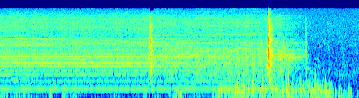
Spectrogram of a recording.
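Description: Level crossing warning bells ringing steadily over a low motor hum as the barrier booms rise, with two sharp clacks about three and five and a half seconds in. The ringing and hum stop about six seconds in, once the barriers are up, leaving wind noise.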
